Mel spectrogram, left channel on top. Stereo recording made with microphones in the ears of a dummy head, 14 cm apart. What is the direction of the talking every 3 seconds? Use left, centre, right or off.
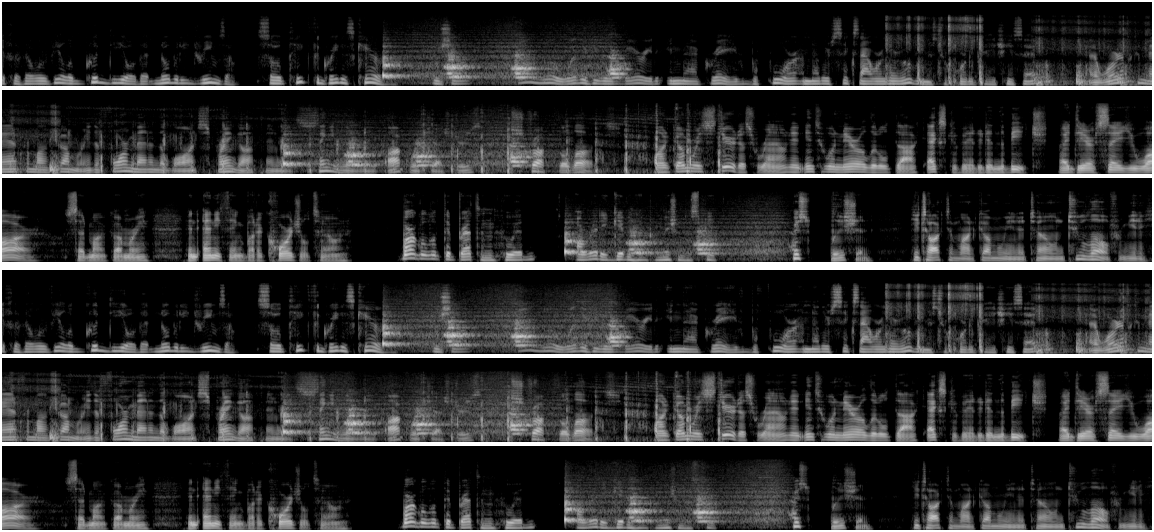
right, right, right, right, right, right, right, centre, left, left, left, left.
